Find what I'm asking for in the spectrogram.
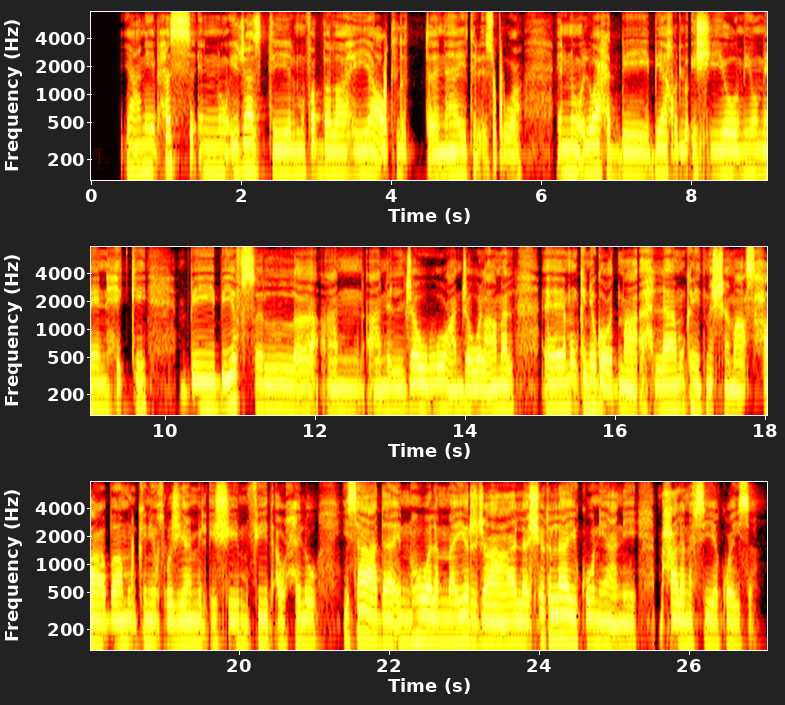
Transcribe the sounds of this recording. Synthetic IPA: jaʕnibħɪsːʔɪnːʊʔɪd͡ʒaːzt̪ilmʊfɑd̪ˤːɑlɑɦɪjːaʕʊ̰t̪ˤlɑ | nɪhaːjlʔʊ̰sbuːʕʔɪnːʊɪlwaːħɪd̪̚bɪbjaːxʊd̪luʔɪʃijoːmjoːmeːnhekːi | bɪbjɪfsˤɨl | ʕa̰nʕa̰nɪld͡ʒawʕand͡ʒawːɪlʕamal | mʊmkɪnjɪɡʕʊd̪maʕʔahlamʊmkɪnjɪt̪maʃːaʔmaʕʔɑsˤħɑːbɑmʊmkɪnjɪxɾʊʒjɪʕmɪlʔɪʃimʊfiːd̪ʔawħɪlu | jɪsaːʕɪd̪aʔɪnːhʊwːalamːajɪɾd͡ʒaʕalaʃʊɣlajakuːnjaʕnibɪħaːlanafsɪjːakwajːɪsa

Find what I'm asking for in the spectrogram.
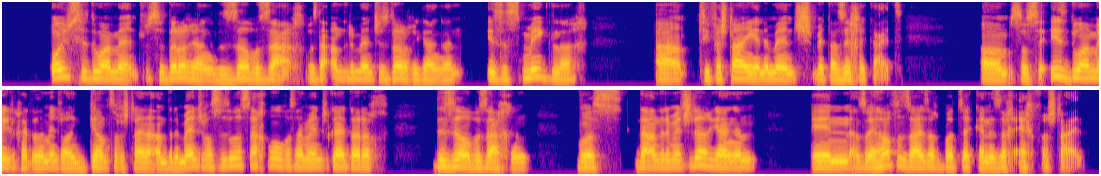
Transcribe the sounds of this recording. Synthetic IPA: oɪpsɪduːamɛnt͡ʃvuːsɪsdʊɾχɡaŋən̩dɪzɛlˠbəza̰χvuːsdɪʔa̰ndəɾəmɛnt͡ʃɪs̬dʊɾχɡəɡaŋən | ɪzəsmɪɪɡlˠɪχ | at͡sɪfaɾʃtaɪnjɛdəmɛnt͡ʃmɪtazɪχəɾkʰa̰ɪt | msuːsʔɪs̬duːamɪɡlˠɪχkaɪtaːsamɛnt͡ʃvɔlˠɡant͡sɪfaɾʃtaɪnaʔa̰ndəɾəmɛnt͡ʃvusɪzduːsz̥aχmuːlˠvuːsamɛnt͡ʃɡaɪt̚dɔɾχ | dɪzɛlˠbəzaχn̩ | vuːsdɪandəɾəmɛnt͡ʃɪzdʊɾχɡɡaŋən | ɪna̰zoɪɦɛlˠfn̩zaɪzɪχbɔtz̥aɪkɛnənzɪχɛ̰χtfa̰ɾʃta̰ɪn

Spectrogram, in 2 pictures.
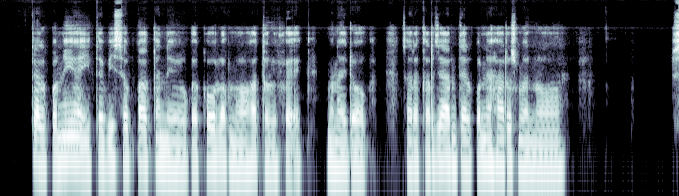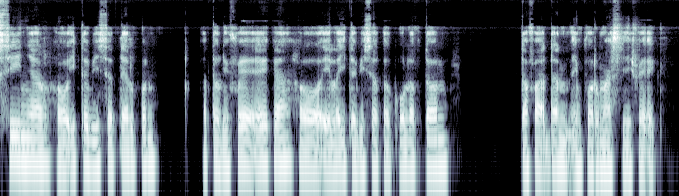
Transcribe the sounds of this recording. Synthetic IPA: t̪ɛlpɔniait̪abisapakanɛukakɔlak̚nɔɦat̪ɔlifɛʔɛk̚ | manaidɔka | t͡ʃaɾakɛrd͡ʒaːnt̪ɛlpɔniaɦaɾusmanɔ | siɲalhɔit̪abisat̪ɛlpɔn | hat̪ɔlifɛʔɛkahɔɛ̰lait̪abisakakɔlak̚t̪ɔn | t̪afadaniɱfɔrmasifɛʔɛk̚

